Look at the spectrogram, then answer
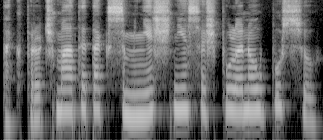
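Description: A woman's voice: on the high side, pitched above the performer's own voice, close to an everyday voice. A woman reading an audiobook, voicing a self-assured, cynical man who talks in a dry, teasing way. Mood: mocking. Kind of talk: audiobook character voice.

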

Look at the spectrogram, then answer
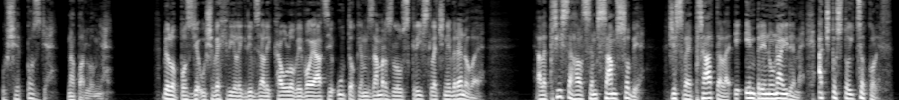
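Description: A man reading a first-person audiobook in a measured, tense storytelling manner. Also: on the low side. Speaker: audiobook narrator.

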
